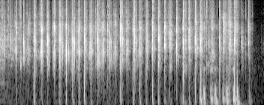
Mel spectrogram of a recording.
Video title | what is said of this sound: Let's Make: Spooky Season Stuffs | you can shake it so you can hear that ball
